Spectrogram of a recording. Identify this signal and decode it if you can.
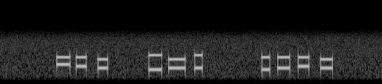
DTMF, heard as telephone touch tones, dialled by hand, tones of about 120 ms. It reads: 084 346 2584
